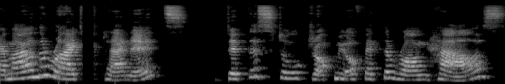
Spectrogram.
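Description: A woman with a South African accent, high-pitched, with a bright, sharp tone at a moderate pace. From South Africa, Afrikaans household. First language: Afrikaans. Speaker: podcast guest. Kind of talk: interview conversation.

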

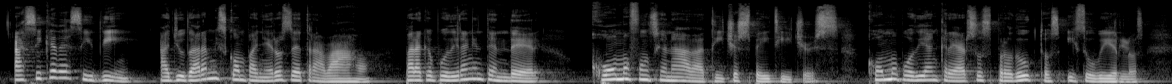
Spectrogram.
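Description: Over a silent background in a very clean recording, the speaker moves at a fairly slow pace with a dark, mellow tone and very wide pitch swings. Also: woman, medium pitch for a woman. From Dominican Republic. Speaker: teacher and podcast host. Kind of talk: solo podcast talk.

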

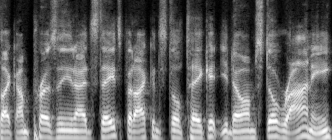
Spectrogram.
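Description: A man with an American accent talks at a medium pitch, the sound dry and close with no echo. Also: quiet background. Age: 50s. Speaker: podcast host, public relations owner. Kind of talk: interview.

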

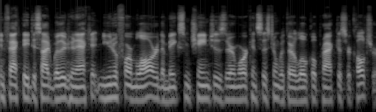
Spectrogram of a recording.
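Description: On a very clean recording with a silent background, a man with a medium pitch races along at a very fast pace in a flat monotone. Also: dry, close sound with no echo. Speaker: lawyer. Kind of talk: interview. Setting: live event recording.

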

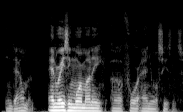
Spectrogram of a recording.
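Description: A man with an American accent speaks at a fairly slow pace in a fairly low pitch, his tone dark and mellow, on a very clean recording with a silent background. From New York City. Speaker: former arts center president, author. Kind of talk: interview.

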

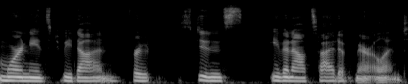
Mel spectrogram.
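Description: An unremarkable speaking voice, this woman's sits at a fairly low pitch and moves at a moderate pace. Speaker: college professor and anxiety coach. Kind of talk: interview on anxiety and performance. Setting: studio.

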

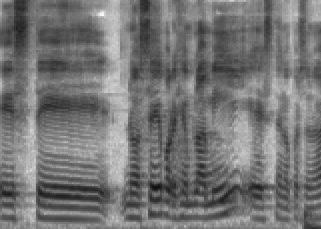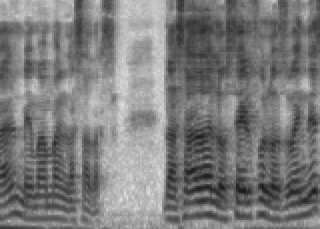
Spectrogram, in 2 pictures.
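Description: Moving at a fairly slow pace, the speaker has an unremarkable speaking voice with ordinary pitch variation. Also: man, medium pitch for a man. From Mexico. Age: 20s. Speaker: drag queen. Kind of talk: casual chat.

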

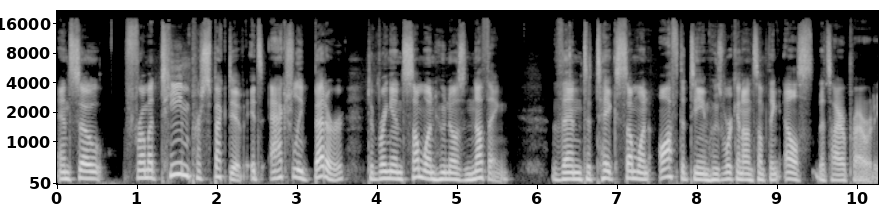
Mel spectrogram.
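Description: In a very clean recording with a silent background and a dry, close sound with no echo, a man with an unremarkable speaking voice and fairly high pitch talks at a moderate pace with ordinary pitch variation. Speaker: podcast co-host, software engineer. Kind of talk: casual chat.

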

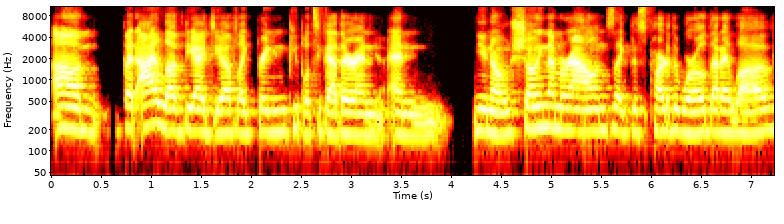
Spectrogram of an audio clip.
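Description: A woman's medium-pitched voice with an American accent, monotone and flat, with hardly any pauses. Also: moderate pace. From United States. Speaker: dive travel company co-owner. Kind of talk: casual interview chat.

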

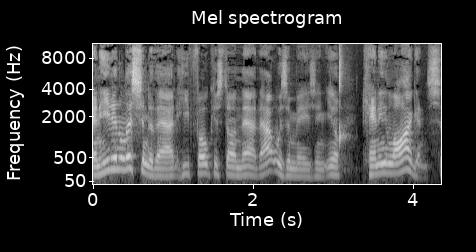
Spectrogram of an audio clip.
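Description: A man with an American accent speaks in a normal speaking voice at a fairly high pitch and a fairly quick pace, on a very clean recording with a silent background. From Idaho, US. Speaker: music interviewer. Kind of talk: interview.

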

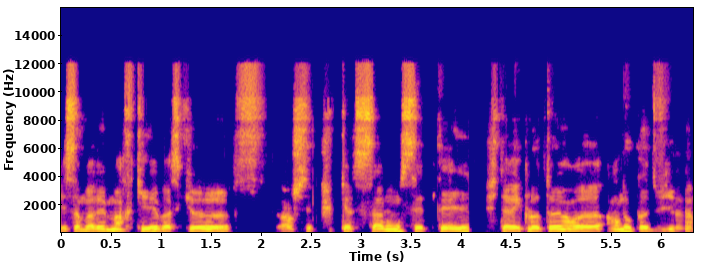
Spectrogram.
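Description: A man speaks at a fairly slow pace. The sound is dry and close, without echo. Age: 40s. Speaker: horror festival founder and clothing brand creator. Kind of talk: interview.

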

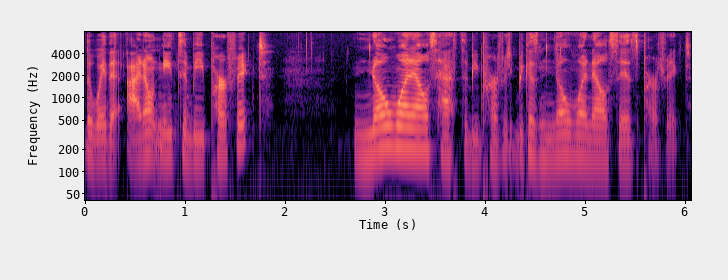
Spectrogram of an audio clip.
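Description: A woman's dark, mellow tone at a very deep, low pitch, with ordinary pitch variation, a moderate pace and an American accent. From US, Prince George's County, Maryland. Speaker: podcast host. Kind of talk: casual monologue. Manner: laughs big and hearty.

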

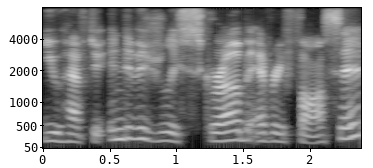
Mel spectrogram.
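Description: Against a quiet background, a woman with a medium-pitched voice sounds animated, her intonation lively. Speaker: podcast host. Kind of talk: casual interview. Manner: animated, excitable.

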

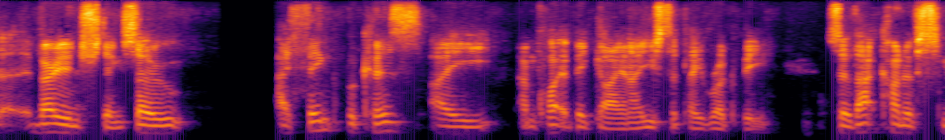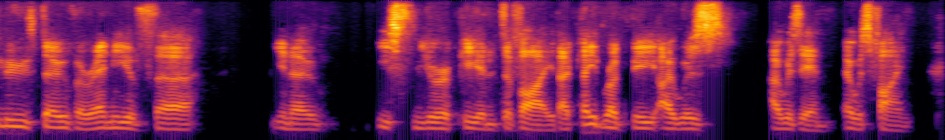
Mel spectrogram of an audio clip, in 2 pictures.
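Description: A man speaks at a moderate pace with a slight Welsh accent. His pitch sits fairly low and varies in an ordinary way. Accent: British English, Welsh-tinged. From Wales, UK (born in Serbia, moved to UK at two). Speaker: doctor and fitness coach. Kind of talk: interview.

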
